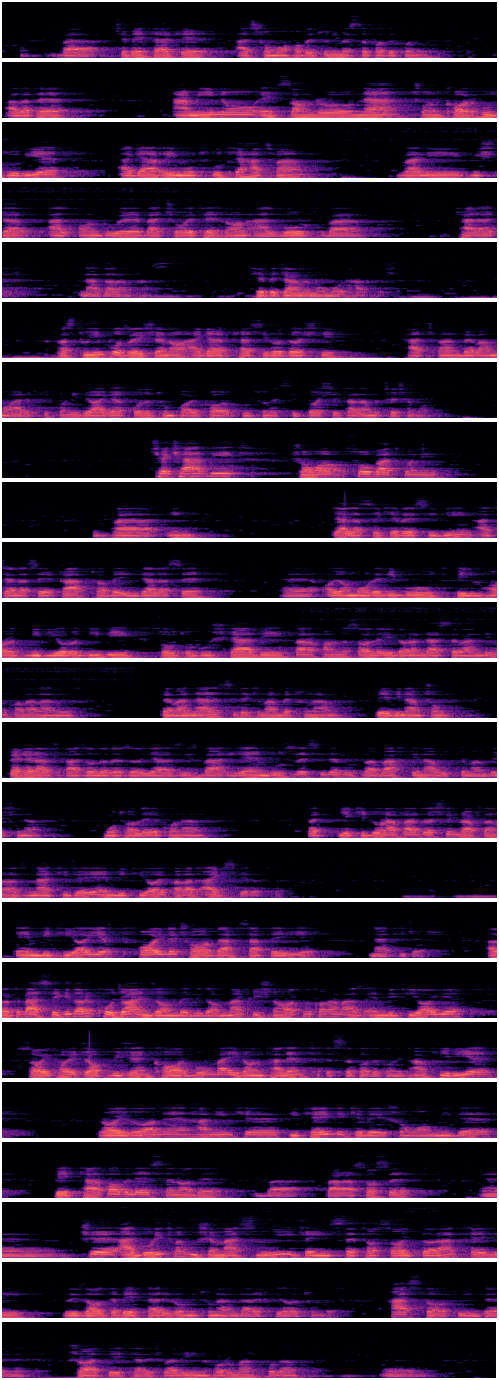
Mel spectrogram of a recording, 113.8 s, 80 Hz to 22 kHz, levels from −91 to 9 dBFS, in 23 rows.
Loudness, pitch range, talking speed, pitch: -26 LUFS, 105-130 Hz, 110 wpm, 115 Hz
